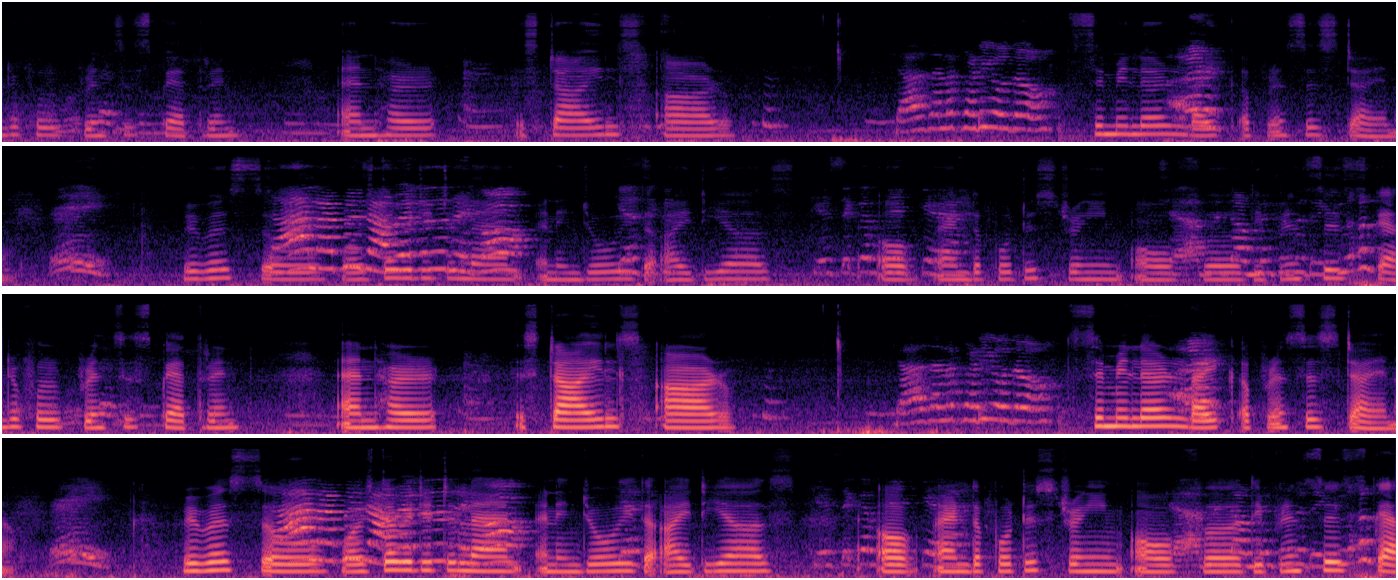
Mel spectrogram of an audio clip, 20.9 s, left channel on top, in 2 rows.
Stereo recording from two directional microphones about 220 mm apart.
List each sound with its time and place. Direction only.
0.0 s a woman's voice: 15° right (ahead or behind)
7.2 s a sound: centre (ahead or behind)
8.2 s a woman's voice: 15° right (ahead or behind)
11.8 s a woman's voice: 15° right (ahead or behind)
